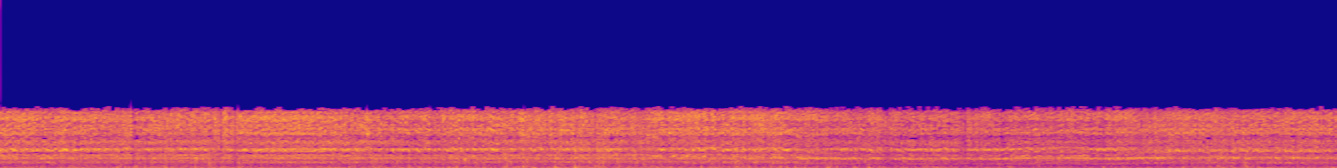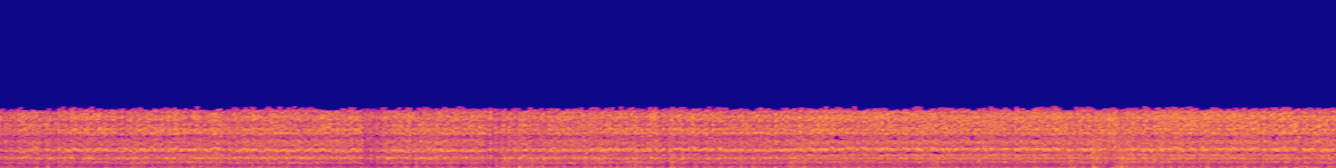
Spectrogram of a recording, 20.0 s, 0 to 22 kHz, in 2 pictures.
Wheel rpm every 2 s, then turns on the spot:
220, 220, 220, 170, 180, 190, 200, 200, 230, 230.
none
